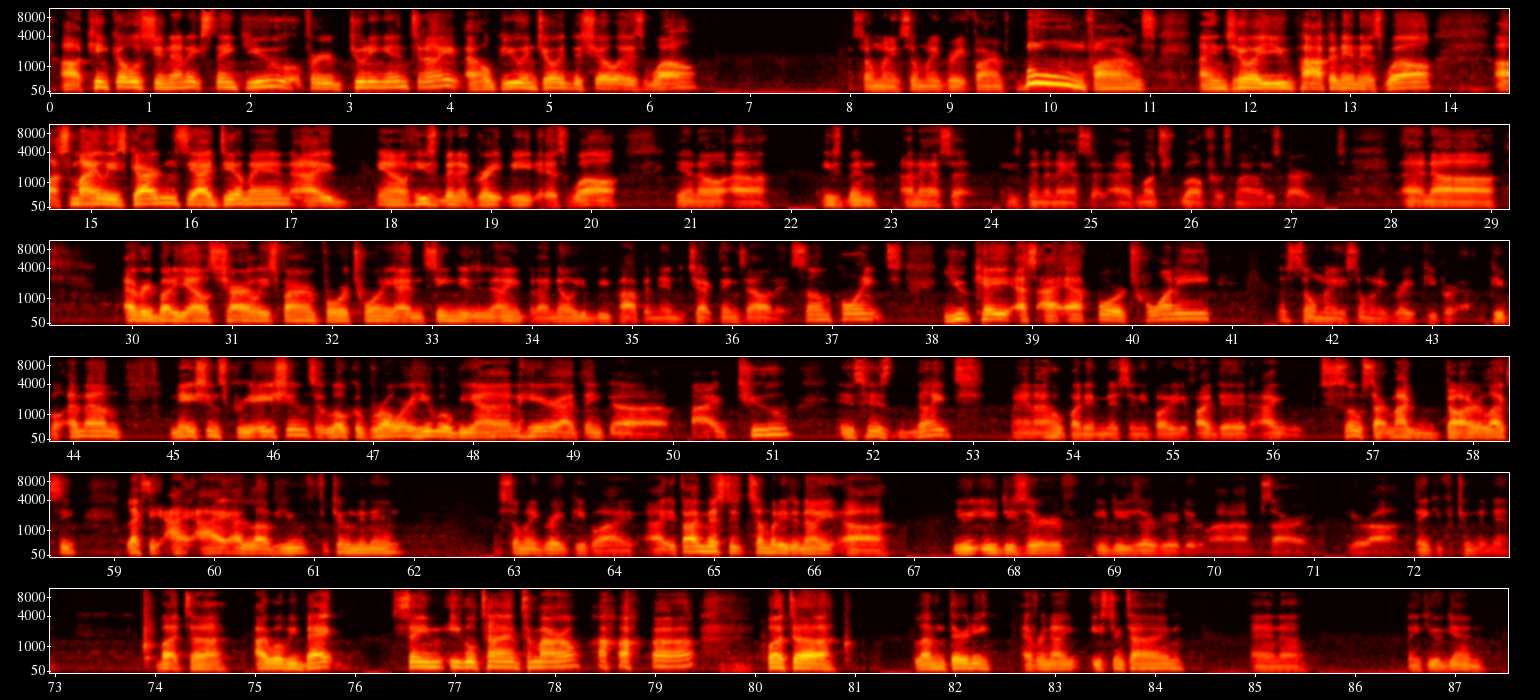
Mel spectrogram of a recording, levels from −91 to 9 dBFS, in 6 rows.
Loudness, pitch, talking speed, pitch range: -28 LUFS, 120 Hz, 135 wpm, 105-140 Hz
